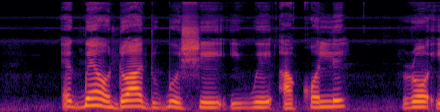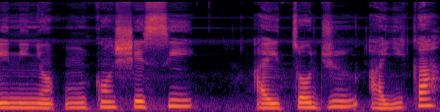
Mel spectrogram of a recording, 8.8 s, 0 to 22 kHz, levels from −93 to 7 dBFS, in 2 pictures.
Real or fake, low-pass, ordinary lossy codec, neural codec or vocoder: real; none; none; none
